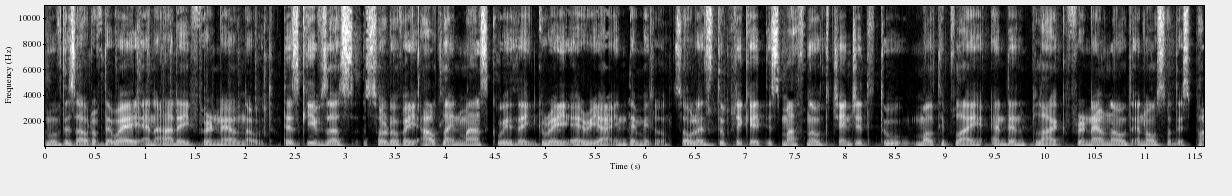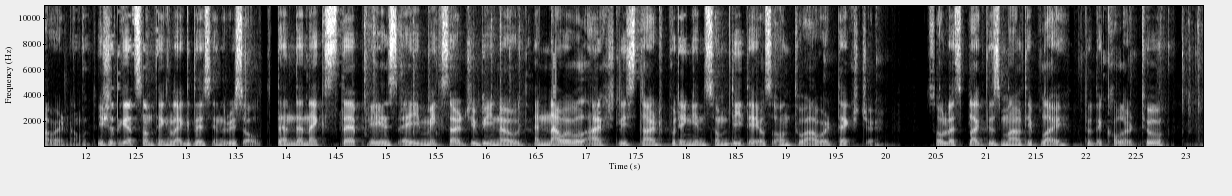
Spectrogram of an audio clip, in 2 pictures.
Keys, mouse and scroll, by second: 0.1 click, 0.3 middle click, 0.6 click, 0.9 space, 2.5-3.1 middle drag, 3.1 scroll up 1, 3.4-6.2 shift+middle drag, 6.2 click, 6.3 click, 6.5 shift+d, 7.6-9.3 drag, 10.6-11.6 drag, 11.8 ctrl+shift+click, 12.1-13.8 middle drag, 13.8 scroll down 1, 13.8 scroll up 4, 14.0 middle click, 14.3 click, 14.7 space, 17.8-18.2 scroll up 2, 18.2-20.6 middle drag, 20.6-21.9 drag, 21.9 middle click, 22.7 click, 22.9 space.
